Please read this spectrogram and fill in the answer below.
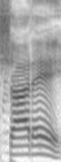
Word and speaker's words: Sade: sorry but you saying shoddy yes that's how there's no H in her name but it's pronounced Sharda you thought she was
